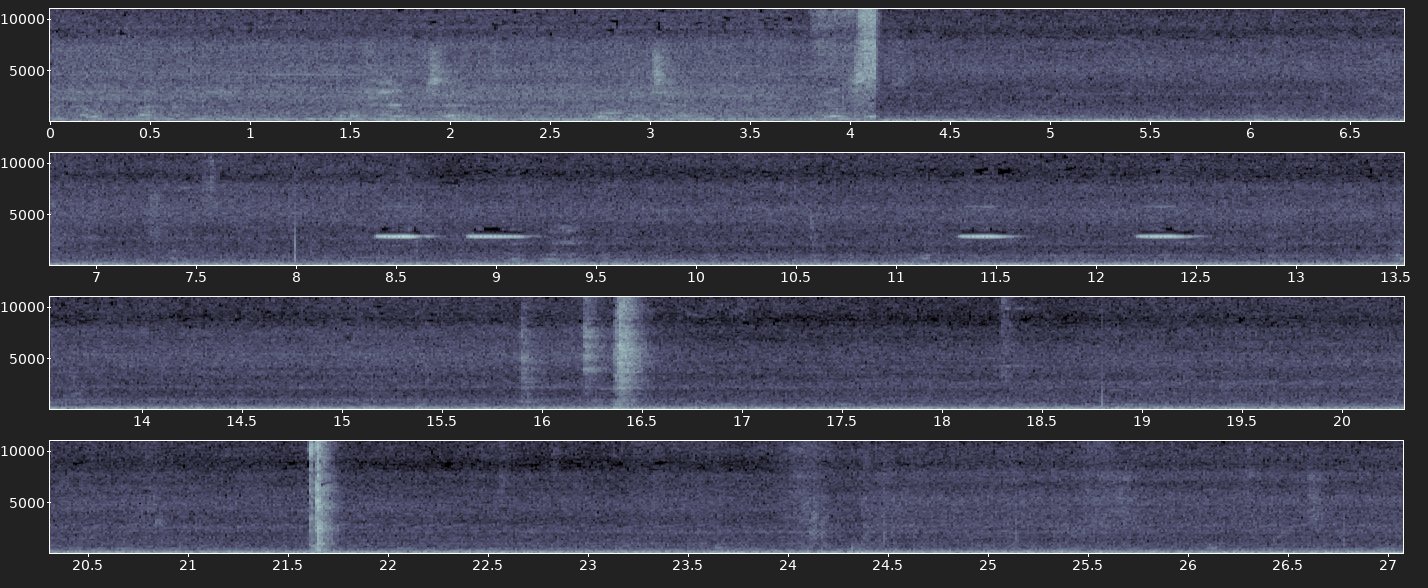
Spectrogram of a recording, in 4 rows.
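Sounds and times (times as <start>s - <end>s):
train carriage rumble and hum: 0.0s - 27.0s
short high beeps: 8.4s - 9.2s.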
